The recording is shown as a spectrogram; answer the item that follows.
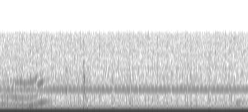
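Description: Wolf puppy whining: short, wavering, pitched whimpers in the first half second, then a single click a little under a second in, over a steady tone and hiss.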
